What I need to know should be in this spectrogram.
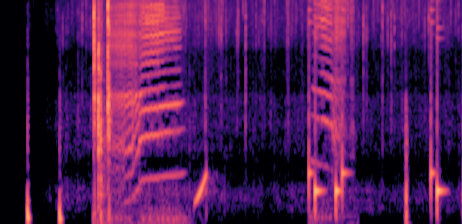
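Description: A short chiming menu sound plays.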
